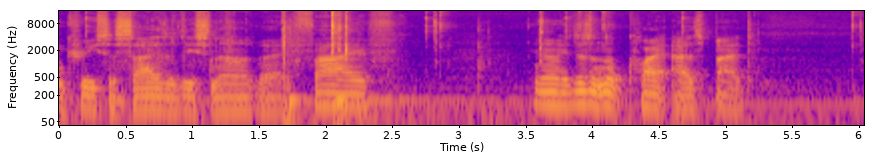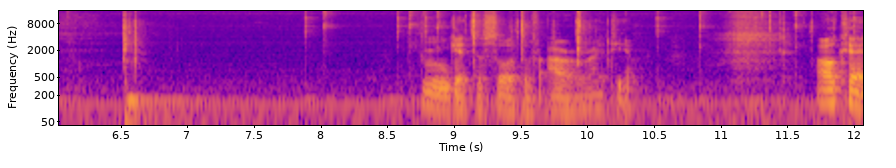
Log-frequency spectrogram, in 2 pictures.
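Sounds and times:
low hum: 0.0 - 11.8.

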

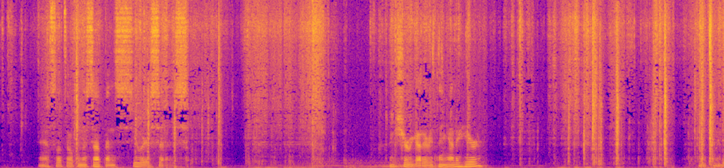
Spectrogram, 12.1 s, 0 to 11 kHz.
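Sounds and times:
paper rustling and crinkling: 0.0 - 5.7, 6.4 - 12.0.

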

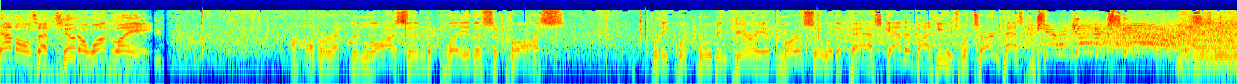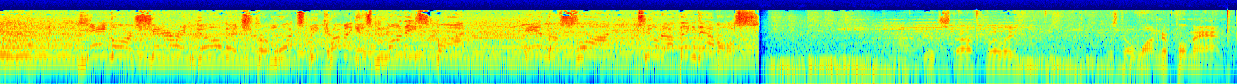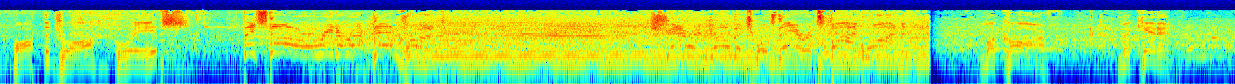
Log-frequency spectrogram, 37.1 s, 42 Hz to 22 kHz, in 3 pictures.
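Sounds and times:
crowd cheering: 6.5 - 19.9, 27.0 - 37.0
goal horn chord: 11.7 - 20.0, 27.6 - 34.1.

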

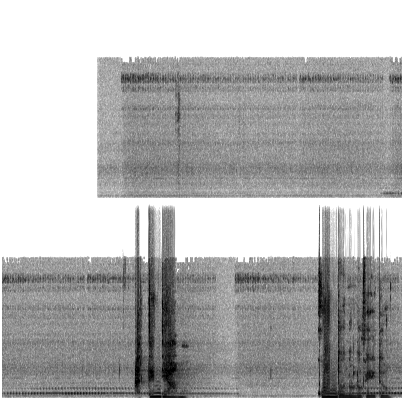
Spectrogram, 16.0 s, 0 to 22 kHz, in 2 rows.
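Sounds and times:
faint hiss with low hum: 1.9 - 16.0
rapidly pulsing hum: 2.0 - 16.0.

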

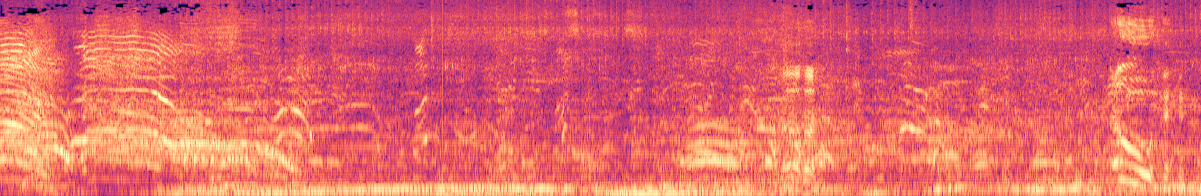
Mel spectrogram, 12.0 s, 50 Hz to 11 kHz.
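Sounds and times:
car engines droning: 0.0 - 12.0
spectators chattering: 0.0 - 12.0.

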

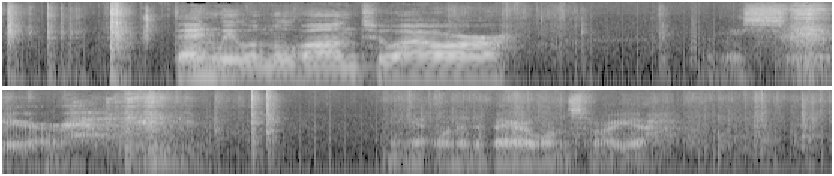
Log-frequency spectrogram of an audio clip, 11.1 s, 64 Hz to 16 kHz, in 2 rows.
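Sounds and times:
man speaking: 1.1 - 3.4, 4.6 - 6.4, 8.0 - 10.1.

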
